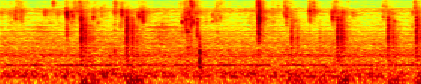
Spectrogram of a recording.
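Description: Cooked pasta is laid out in layers in a sprayed baking pan for baked mac and cheese, giving soft wet squishing and light sticky taps, close up and quiet, with scattered small clicks.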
